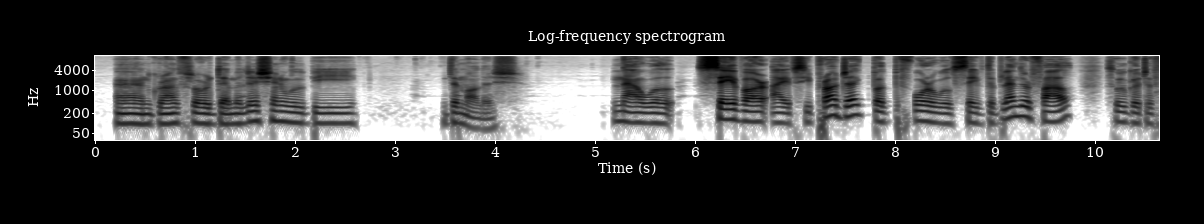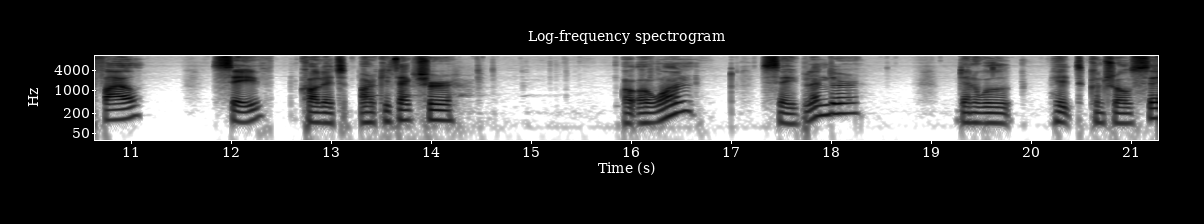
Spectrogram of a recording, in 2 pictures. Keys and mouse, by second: 0.0-0.9 typing, 0.3 click, 3.3 click, 4.3 click, 10.6-11.8 drag.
